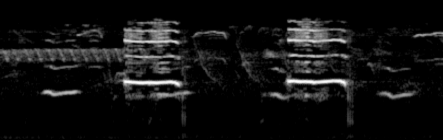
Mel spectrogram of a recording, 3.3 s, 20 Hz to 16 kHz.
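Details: Juvenile bald eagle at its nest on June 22, 2021, calling noisily to welcome an adult arriving with the first fish of the day: two loud, harsh, harmonic squealing bursts separated by thinner high whistled notes.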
